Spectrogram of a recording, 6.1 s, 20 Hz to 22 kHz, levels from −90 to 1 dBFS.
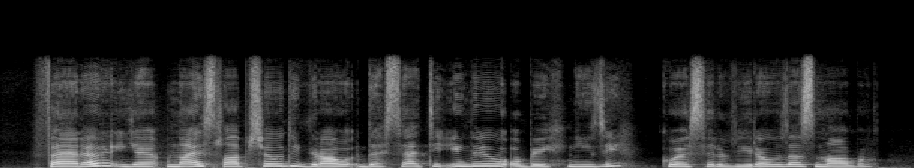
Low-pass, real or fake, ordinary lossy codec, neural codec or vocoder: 14.4 kHz; fake; none; codec, 32 kHz, 1.9 kbps, SNAC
